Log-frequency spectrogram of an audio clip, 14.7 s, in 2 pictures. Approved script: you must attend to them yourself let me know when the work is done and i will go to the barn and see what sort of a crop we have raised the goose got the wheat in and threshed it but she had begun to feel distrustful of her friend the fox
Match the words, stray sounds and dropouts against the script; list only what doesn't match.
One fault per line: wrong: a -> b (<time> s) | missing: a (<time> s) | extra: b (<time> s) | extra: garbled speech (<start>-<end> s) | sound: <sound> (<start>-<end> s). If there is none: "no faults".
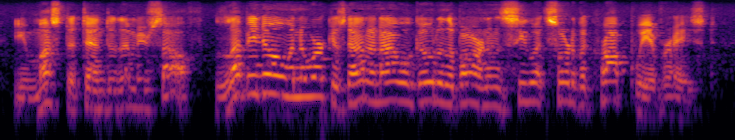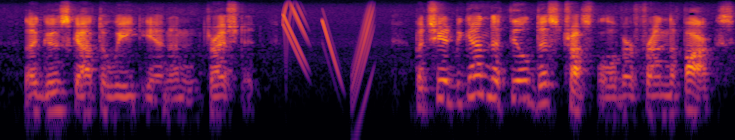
sound: chirp (10.2-11.1 s)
